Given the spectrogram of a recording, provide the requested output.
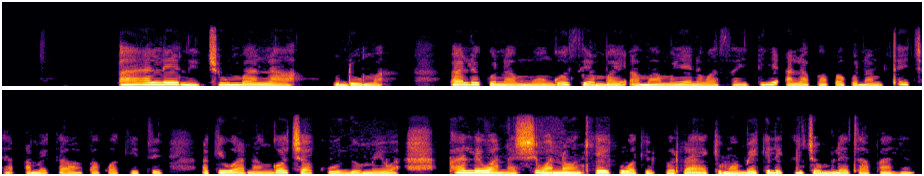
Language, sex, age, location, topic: Swahili, male, 36-49, Nakuru, government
